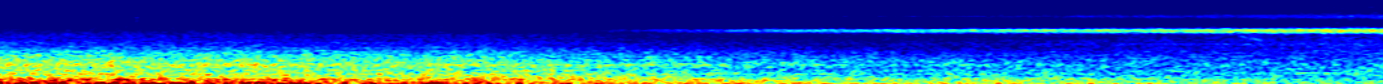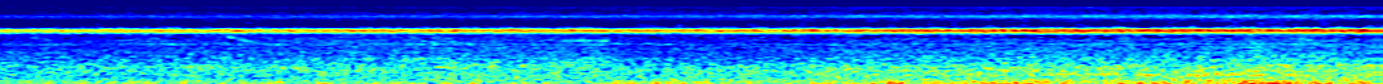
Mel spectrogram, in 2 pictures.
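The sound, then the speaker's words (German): Crickets and other insects chirr at night in rural Soria, a sparsely populated province of central Spain. A steady, thin, high buzz holds over a faint, low background hush. “So klingt die Stille in Soria, einer Provinz in Zentralspanien, nördlich von Madrid.”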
